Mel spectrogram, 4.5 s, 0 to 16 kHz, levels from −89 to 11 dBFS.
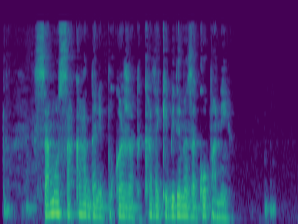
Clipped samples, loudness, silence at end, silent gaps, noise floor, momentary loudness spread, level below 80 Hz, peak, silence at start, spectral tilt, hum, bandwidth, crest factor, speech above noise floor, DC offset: under 0.1%; -26 LUFS; 0.35 s; none; -50 dBFS; 23 LU; -44 dBFS; -4 dBFS; 0.05 s; -6 dB/octave; none; 11.5 kHz; 22 dB; 25 dB; under 0.1%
